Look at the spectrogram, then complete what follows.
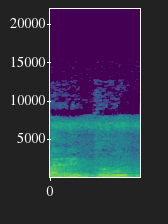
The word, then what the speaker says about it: ऋतु: तो इसका अर्थ कैसे निकालता है, री में, इसका बोलने में उच्चारण कैसा होता है, री। जैसे आप बोले, आप इसके कुछ ही शब्द मिलते हैं हिंदी में, जैसे कि ऋतु लिखेंगे तो इस तरह से लिखते हैं ना हम, ऋतु। अब आप उच्चारण कीजिए ऋतु, तो फिर आगे क्या बोल रहा है, ऋतु। तो ऋषि का उच्चारण क्या हुआ, री हुआ ना, री।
